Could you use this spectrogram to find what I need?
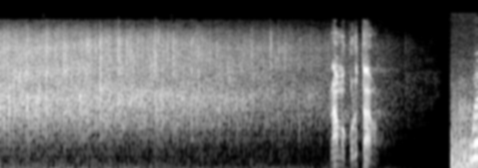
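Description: An audience applauds steadily and the clapping slowly fades away.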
